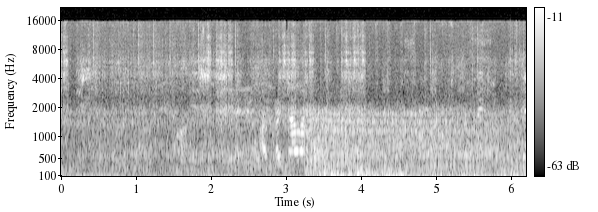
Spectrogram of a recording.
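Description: Outdoor ambience of indistinct voices talking in the background over a low rumble, which grows louder about halfway through.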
